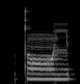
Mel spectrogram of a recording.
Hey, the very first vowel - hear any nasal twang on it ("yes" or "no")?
yes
